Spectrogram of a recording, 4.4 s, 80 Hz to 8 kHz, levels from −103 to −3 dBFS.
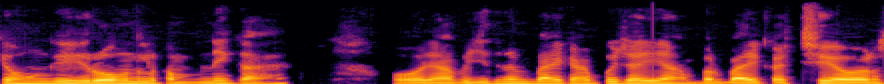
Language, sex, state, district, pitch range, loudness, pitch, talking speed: Hindi, male, Bihar, Supaul, 135-160 Hz, -18 LUFS, 150 Hz, 255 wpm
